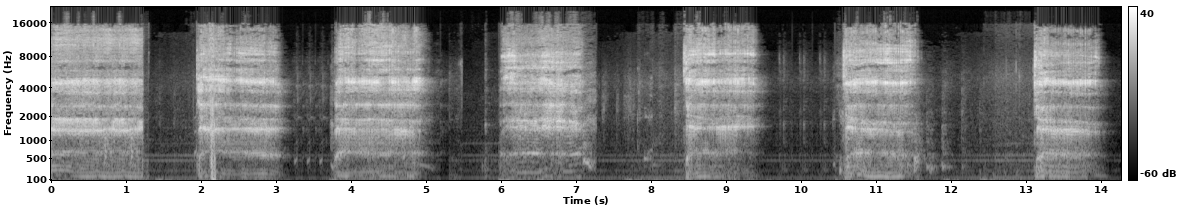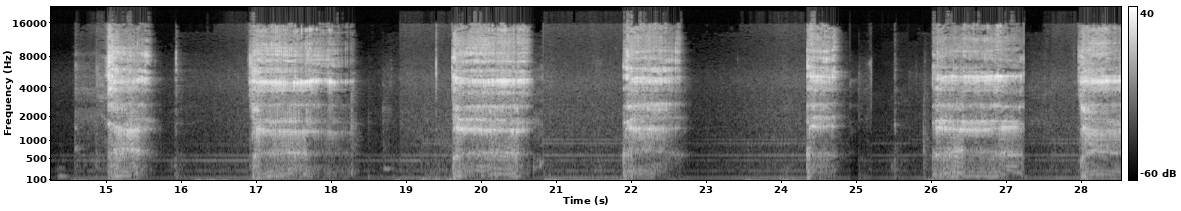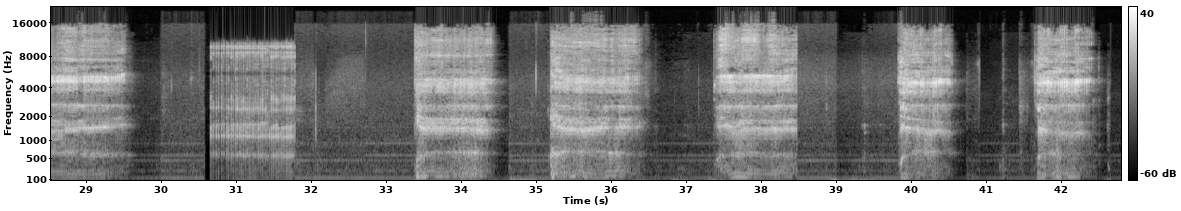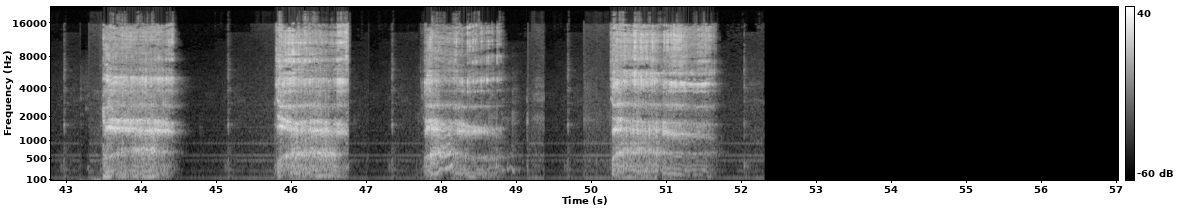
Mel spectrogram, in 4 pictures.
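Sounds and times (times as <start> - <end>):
person belching: 0.0 - 1.3, 1.9 - 5.2, 5.8 - 7.3, 8.4 - 9.6, 10.4 - 11.8, 13.1 - 14.2, 15.0 - 15.8, 16.9 - 18.4, 19.6 - 20.9, 21.9 - 22.8, 24.3 - 24.9, 25.5 - 27.3, 28.0 - 29.7, 30.6 - 31.8, 33.4 - 34.6, 35.2 - 36.6, 37.4 - 38.5, 39.8 - 49.1, 49.7 - 51.8.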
